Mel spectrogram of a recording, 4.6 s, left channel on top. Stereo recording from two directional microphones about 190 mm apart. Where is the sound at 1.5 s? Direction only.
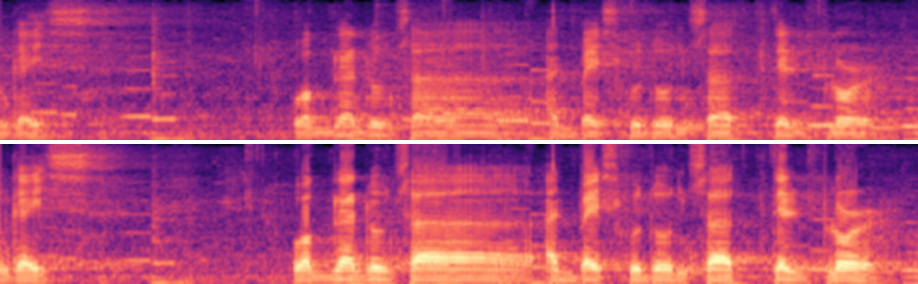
45° right (ahead or behind).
